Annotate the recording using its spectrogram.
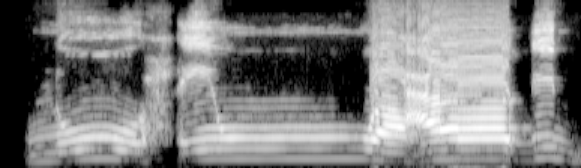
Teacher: نوح آ کو واو کے ساتھ ملائیں گے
